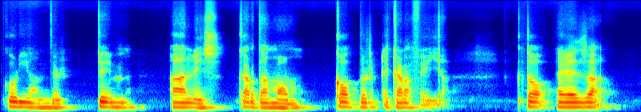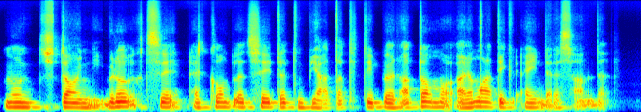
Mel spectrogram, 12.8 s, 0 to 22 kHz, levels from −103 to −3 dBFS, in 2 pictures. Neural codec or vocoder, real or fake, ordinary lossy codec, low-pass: autoencoder, 48 kHz, 32 numbers a frame, DAC-VAE, trained on Japanese speech; fake; none; none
